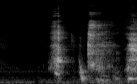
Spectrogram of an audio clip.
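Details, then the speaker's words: Self-induced sneezing using powder: a quick indrawn breath, then two sharp explosive bursts close together, a pair of sneezes. "I'm going to make myself sneeze."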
